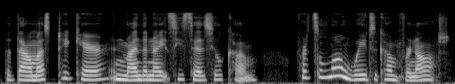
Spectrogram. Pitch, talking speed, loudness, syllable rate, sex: 230 Hz, 290 wpm, -17 LUFS, 5.4 syllables/s, female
